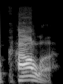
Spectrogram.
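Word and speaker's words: challah: uh pronouncing this improperly Chala bread Shala bread what is this have you heard of this kind of bread oh kala oh kalala kalala like you're choking it's Jewish kalala bread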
